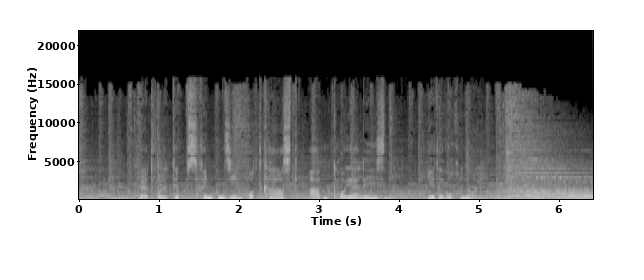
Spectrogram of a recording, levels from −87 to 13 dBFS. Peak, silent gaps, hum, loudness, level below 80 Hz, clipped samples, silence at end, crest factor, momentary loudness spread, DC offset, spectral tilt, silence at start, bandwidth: -2 dBFS; none; none; -17 LUFS; -42 dBFS; under 0.1%; 0 s; 14 dB; 8 LU; under 0.1%; -5.5 dB/octave; 0 s; 16.5 kHz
